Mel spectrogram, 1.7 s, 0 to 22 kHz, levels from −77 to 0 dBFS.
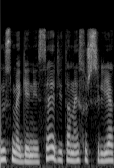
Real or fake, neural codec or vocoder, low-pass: real; none; 10.8 kHz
